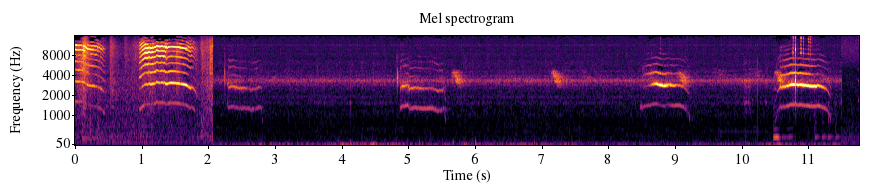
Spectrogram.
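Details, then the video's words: Pet cat producing a pair of loud meows, then softer drawn-out mews over a steady high electronic whine, ending with two more strong arched meows. "Vidio kucing mengeong lucu"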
